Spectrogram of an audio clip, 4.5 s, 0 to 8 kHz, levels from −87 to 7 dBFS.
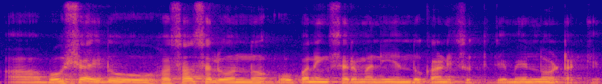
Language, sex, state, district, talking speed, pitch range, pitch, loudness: Kannada, male, Karnataka, Shimoga, 160 wpm, 90-115 Hz, 105 Hz, -20 LUFS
